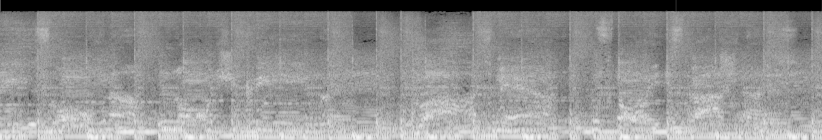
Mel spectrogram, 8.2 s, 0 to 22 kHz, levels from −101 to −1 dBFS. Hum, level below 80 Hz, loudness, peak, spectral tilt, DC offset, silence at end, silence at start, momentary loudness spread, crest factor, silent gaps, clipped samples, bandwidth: none; -18 dBFS; -14 LUFS; 0 dBFS; -4.5 dB/octave; under 0.1%; 0 s; 0 s; 3 LU; 12 dB; none; under 0.1%; 16.5 kHz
